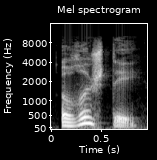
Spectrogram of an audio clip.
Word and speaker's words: rejeter: Rejeter. Okay, so here the E is not really pronounced, so you get rej.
